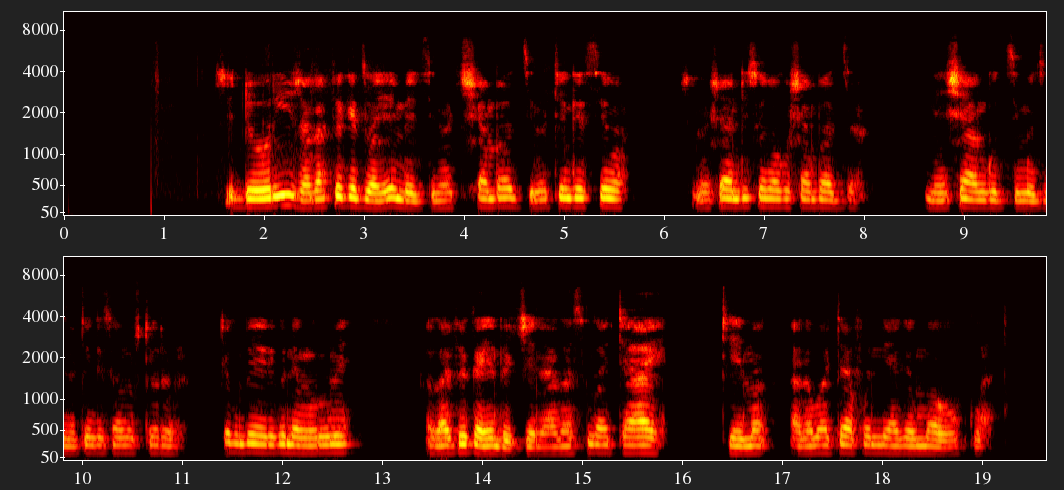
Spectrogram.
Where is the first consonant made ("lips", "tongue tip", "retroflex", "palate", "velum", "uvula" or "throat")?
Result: retroflex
